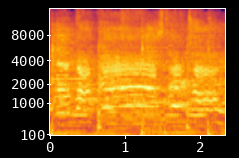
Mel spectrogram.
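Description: A rock band playing live, with a lead singer holding long, bending notes over electric guitars, bass and drums. Drum strikes land at the start and again past the middle.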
